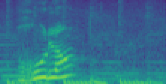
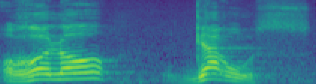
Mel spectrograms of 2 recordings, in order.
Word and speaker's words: Roland Garros: Alors, Roland Garros. Mais il faut Ouais. bien prononcer là encore, parce qu'elle avait J'ai compris compris roulant.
